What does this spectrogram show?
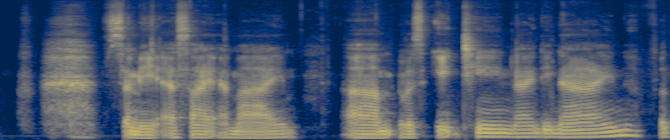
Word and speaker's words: Simi: I mean, I wouldn't pronounce it any other way, would you? Simi, Simi, S-I-M-I.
